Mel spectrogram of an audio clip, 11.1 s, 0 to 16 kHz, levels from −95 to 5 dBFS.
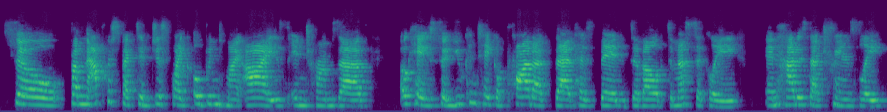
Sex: female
